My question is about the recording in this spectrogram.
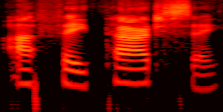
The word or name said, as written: afeitarse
